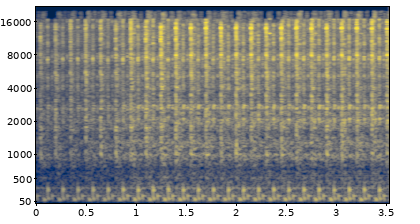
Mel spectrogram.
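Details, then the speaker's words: One of two single-cylinder ET diesels (ET95/ET110) refitted for water pumping after seepage and an air-leak noise, cover replaced: crisp regular thump at about three beats a second, no knock or miss; runs smooth, judged fine. "ก็ถือว่านิ่มดีนะครับใช้ได้นะครับ"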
